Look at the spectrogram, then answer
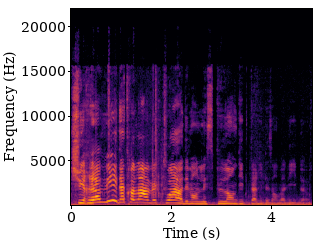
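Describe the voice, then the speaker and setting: A woman with a slight Italian accent speaks at a fairly slow pace in an animated tone, with big swings in loudness. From Italy, Rome. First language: Italian (speaking French). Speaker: journalist and food writer. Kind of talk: casual interview. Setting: in a car.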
